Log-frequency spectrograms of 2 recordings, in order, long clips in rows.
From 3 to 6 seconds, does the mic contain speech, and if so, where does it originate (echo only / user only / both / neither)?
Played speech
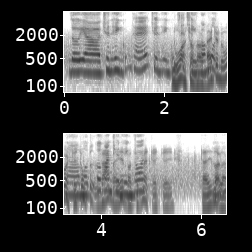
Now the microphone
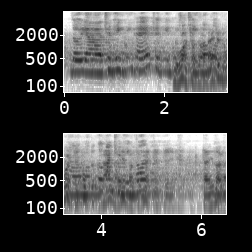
echo only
